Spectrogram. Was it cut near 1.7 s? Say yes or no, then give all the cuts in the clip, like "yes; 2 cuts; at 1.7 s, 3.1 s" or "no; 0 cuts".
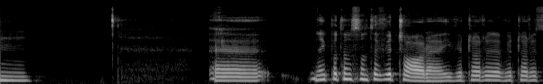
no; 0 cuts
